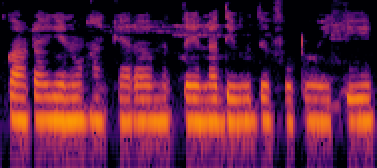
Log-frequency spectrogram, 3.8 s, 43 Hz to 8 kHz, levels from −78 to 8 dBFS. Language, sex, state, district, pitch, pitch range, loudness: Kannada, female, Karnataka, Bijapur, 190 Hz, 185-190 Hz, -20 LUFS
